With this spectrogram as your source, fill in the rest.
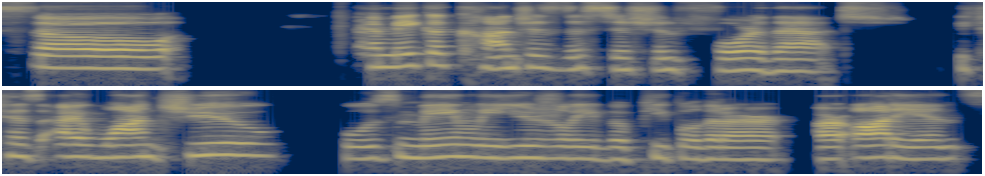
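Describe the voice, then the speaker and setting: Speaking at a very slow pace in a Spanish accent, a woman with a fairly high pitch keeps a monotone, flat intonation in a very clean recording with a silent background. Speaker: artist. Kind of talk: panel discussion.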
